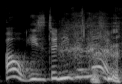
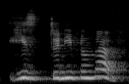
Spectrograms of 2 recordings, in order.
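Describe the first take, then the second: First: Mock grand announcement. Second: Said in the usual way. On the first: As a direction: say the name as if it should impress. Mock restatement, listener laughs.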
